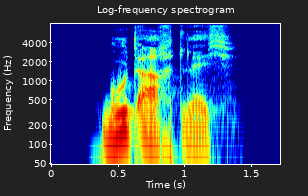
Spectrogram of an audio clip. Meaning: expert
- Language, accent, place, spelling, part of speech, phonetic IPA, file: German, Germany, Berlin, gutachtlich, adjective, [ˈɡuːtˌʔaxtlɪç], De-gutachtlich.ogg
